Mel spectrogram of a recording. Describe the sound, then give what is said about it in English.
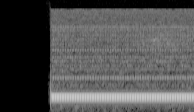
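A steady electronic telephone tone, the ringback heard while an outgoing call from Maine to Vermont rings, starts abruptly after a moment of silence and holds a single even, mid-pitched note without any voices. “Three ringing.”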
